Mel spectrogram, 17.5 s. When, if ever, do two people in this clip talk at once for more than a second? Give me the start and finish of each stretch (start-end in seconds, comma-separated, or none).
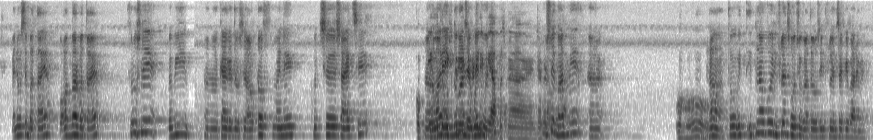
8.6-9.9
